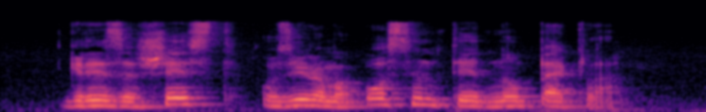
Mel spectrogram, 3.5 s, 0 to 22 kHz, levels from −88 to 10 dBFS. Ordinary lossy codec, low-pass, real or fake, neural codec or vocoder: MP3, 96 kbps; 10.8 kHz; real; none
